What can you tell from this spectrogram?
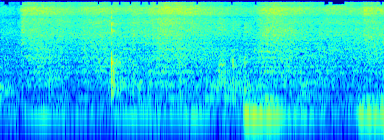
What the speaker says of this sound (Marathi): आता एकदम मिक्स करून घेऊया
